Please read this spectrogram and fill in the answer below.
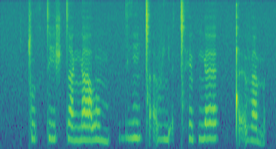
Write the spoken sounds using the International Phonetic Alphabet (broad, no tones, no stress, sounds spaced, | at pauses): ǀ u θ t i ʃ t æ ŋ æ lˠ ũ m | dʱ ĩ ǀ æ̰ v ʎ ɛ̰ ǀʰ ẽ p ŋ ɛ | ǃ ɛ̰ v æ m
